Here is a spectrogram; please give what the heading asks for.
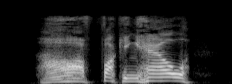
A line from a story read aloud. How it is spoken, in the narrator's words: I growled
